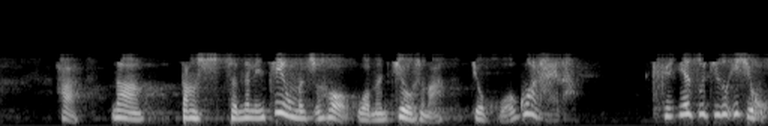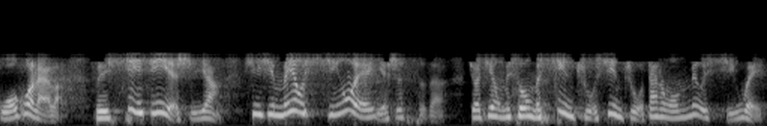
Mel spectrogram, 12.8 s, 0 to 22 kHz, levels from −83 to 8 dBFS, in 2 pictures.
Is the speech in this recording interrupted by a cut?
no; 0 cuts

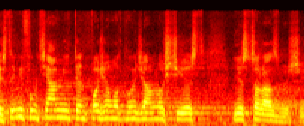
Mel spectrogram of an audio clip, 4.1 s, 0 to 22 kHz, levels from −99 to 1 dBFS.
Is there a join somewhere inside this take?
no; 0 cuts

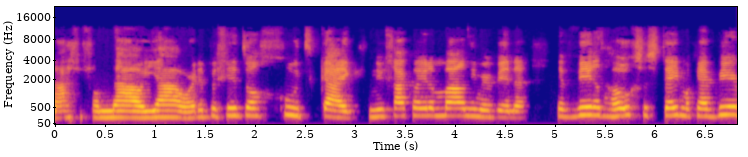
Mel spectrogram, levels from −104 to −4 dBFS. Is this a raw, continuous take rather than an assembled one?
yes; 0 cuts

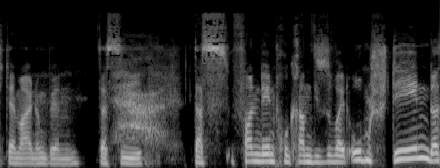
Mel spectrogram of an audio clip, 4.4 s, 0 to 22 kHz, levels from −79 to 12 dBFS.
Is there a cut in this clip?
no; 0 cuts

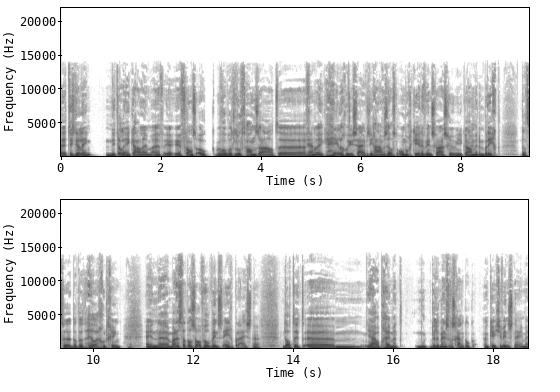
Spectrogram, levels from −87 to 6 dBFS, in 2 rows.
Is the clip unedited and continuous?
no; 1 cut; at 16.7 s

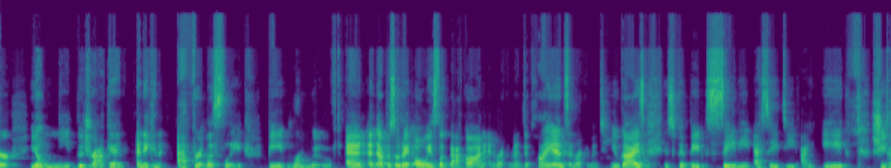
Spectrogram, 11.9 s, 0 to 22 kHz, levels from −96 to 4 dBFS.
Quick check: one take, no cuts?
yes; 0 cuts

